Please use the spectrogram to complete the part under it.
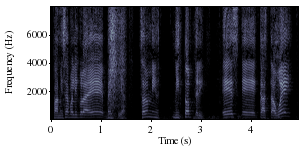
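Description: A man hosting a casual podcast chat, emphatic and animated. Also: high voice, normal speed. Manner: animated, emphatic, laughs often. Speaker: podcast host.

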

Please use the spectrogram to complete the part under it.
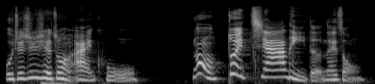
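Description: Bright, slightly high young woman. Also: fairly quick. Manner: relaxed, laughing, with lots of small agreeing sounds. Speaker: podcast co-host. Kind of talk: casual chat.

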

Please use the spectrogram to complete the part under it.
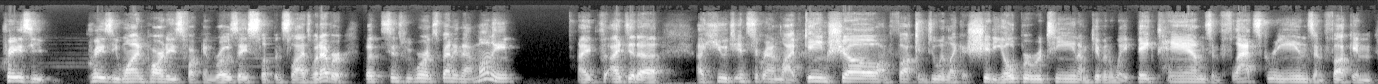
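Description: A man in his thirties talking casually in an interview about his wine brand work, swearing often, rambling with lots of likes and ums, and jumping up in pitch for emphasis. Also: normal speed, slightly rough. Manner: animated, jumps up in pitch for emphasis.

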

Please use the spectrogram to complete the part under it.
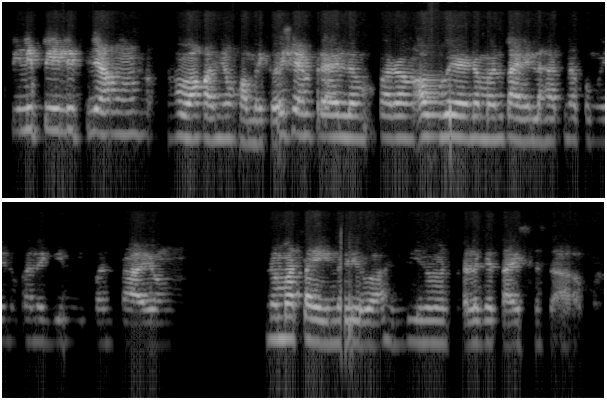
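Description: Medium in pitch, a little fast, and fairly even in intonation, a woman recounts a personal dream experience in casual conversation. She uses some English and speaks louder when she quotes herself, heard through a tinny phone-like recording.

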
